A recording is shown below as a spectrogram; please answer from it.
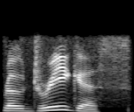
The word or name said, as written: Rodrigues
